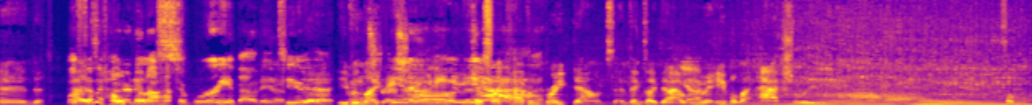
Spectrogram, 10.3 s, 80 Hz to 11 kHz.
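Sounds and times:
speech: 0:00.0 - 0:08.7
low-flying propeller plane droning overhead: 0:07.0 - 0:10.3.

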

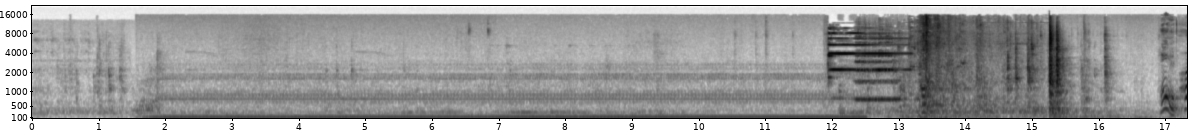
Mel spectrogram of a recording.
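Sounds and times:
clunks and rattles: 0:00.0 - 0:16.9
elevator doors sliding open one floor above: 0:00.0 - 0:16.9
steady mechanical hum: 0:00.0 - 0:17.3
bright elevator chime: 0:01.6 - 0:15.2.

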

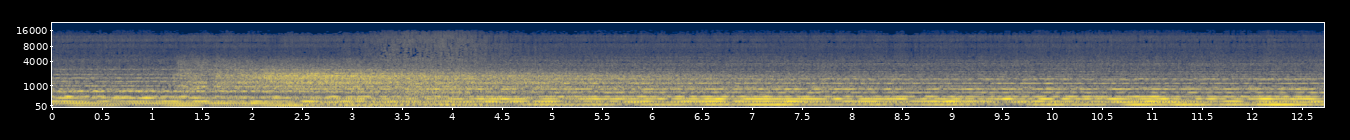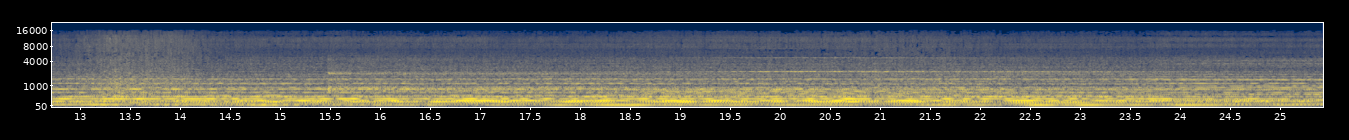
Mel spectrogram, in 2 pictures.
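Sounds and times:
soft sustained sleep music of layered held tones: 0:00.0 - 0:25.4
ocean waves washing: 0:00.5 - 0:08.4, 0:12.0 - 0:17.6.

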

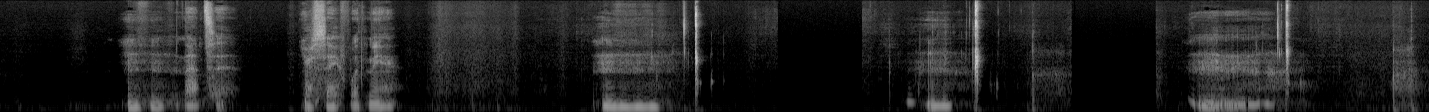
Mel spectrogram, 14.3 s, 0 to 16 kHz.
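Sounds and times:
speech: 0:01.4 - 0:02.4, 0:03.0 - 0:04.0, 0:06.0 - 0:06.6, 0:09.1 - 0:09.6
soft kisses on the neck: 0:06.8 - 0:07.2, 0:12.7 - 0:13.0.

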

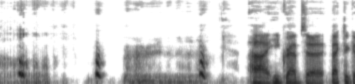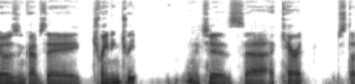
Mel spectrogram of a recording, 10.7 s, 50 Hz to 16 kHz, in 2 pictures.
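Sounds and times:
dog whimpering in its sleep: 0:02.9 - 0:03.2
speech: 0:03.8 - 0:07.4, 0:08.3 - 0:10.6.

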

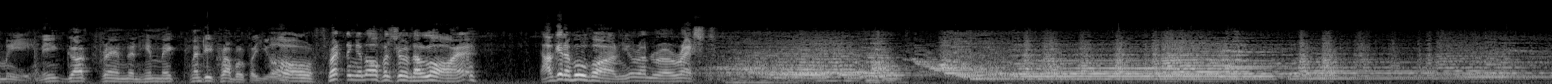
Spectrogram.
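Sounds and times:
speech: 0:00.1 - 0:07.4
sustained train whistle: 0:07.0 - 0:15.5.

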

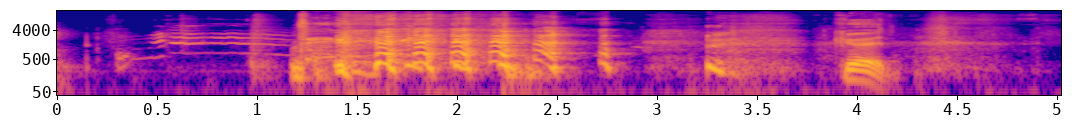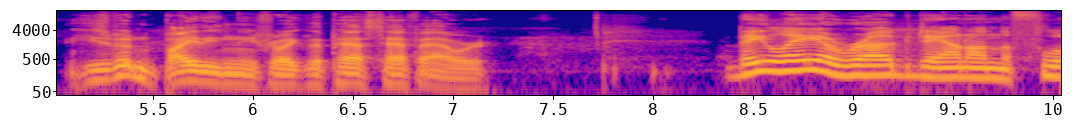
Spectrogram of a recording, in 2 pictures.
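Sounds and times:
upset male cat yowling: 0:00.3 - 0:01.2
laughter: 0:01.2 - 0:03.6
speech: 0:03.9 - 0:04.5, 0:05.2 - 0:07.2, 0:08.4 - 0:10.0.

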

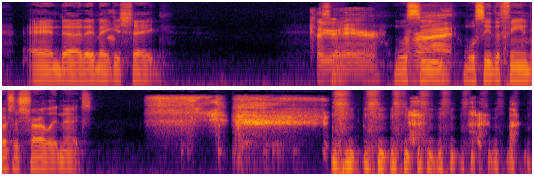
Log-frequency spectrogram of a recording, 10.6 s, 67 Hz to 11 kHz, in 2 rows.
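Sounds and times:
speech: 0:00.2 - 0:01.7, 0:03.1 - 0:07.6, 0:08.5 - 0:10.5
person yawning: 0:06.8 - 0:08.6
laughter: 0:07.5 - 0:10.5.

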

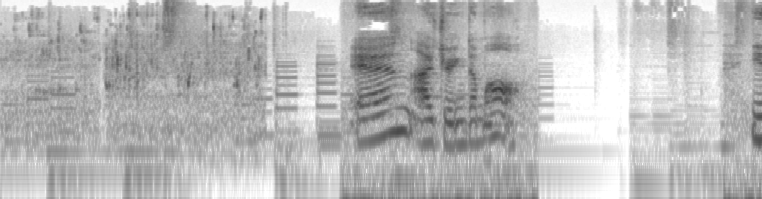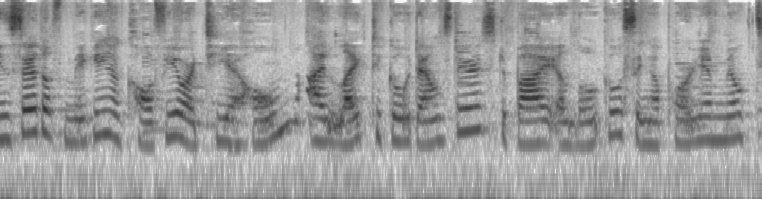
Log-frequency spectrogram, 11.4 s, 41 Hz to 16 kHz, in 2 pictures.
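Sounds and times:
water pouring into a jar: 0:00.0 - 0:02.1
speech: 0:02.6 - 0:04.0, 0:05.6 - 0:11.4.

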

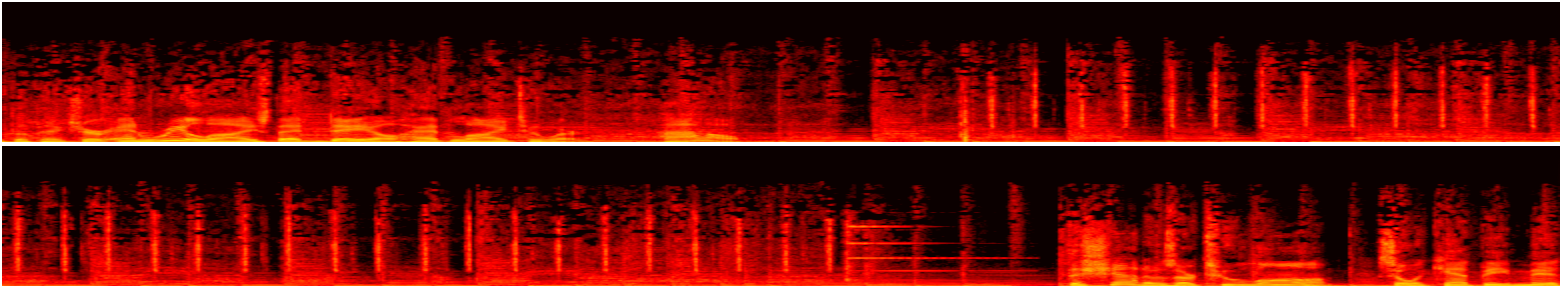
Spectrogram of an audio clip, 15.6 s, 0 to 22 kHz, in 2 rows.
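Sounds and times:
speech: 0:00.0 - 0:03.8, 0:13.2 - 0:15.5
bouncy music bed with stepping bass notes: 0:04.5 - 0:12.0
crisp clock ticking like a countdown timer: 0:04.9 - 0:12.1.

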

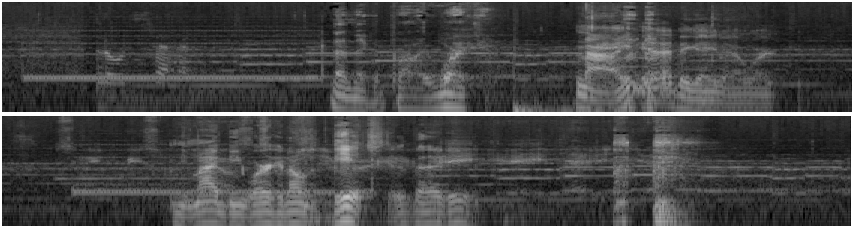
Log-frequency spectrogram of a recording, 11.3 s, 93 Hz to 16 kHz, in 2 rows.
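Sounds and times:
phone ringing on speakerphone: 0:00.0 - 0:02.6, 0:06.1 - 0:08.3
speech: 0:00.7 - 0:05.3, 0:06.1 - 0:09.0, 0:09.8 - 0:10.1.

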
